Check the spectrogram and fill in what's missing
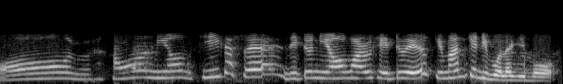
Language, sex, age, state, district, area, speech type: Assamese, female, 45-60, Assam, Tinsukia, rural, conversation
